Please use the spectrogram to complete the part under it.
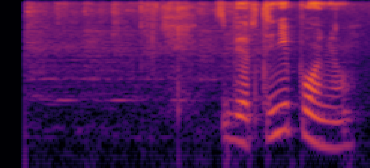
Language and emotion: Russian, neutral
